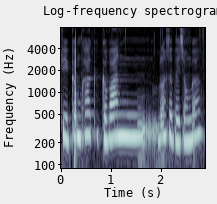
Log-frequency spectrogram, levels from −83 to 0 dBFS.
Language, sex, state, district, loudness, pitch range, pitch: Wancho, female, Arunachal Pradesh, Longding, -22 LUFS, 230-255 Hz, 240 Hz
